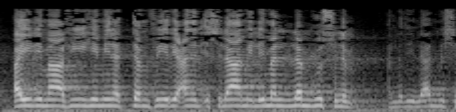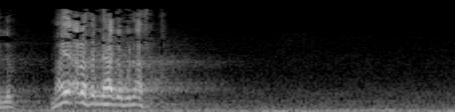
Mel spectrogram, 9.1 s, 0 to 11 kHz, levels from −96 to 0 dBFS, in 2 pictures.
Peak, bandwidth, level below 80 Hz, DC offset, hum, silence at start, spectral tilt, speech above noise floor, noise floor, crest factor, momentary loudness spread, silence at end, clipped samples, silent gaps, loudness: -8 dBFS; 8.8 kHz; -48 dBFS; under 0.1%; none; 0 s; -4.5 dB/octave; 23 dB; -49 dBFS; 20 dB; 17 LU; 0 s; under 0.1%; none; -26 LUFS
